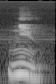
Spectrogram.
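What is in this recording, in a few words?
"new", Nigerian Pidgin, male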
